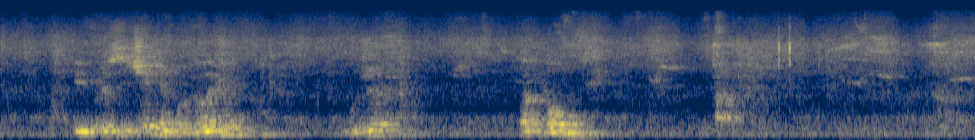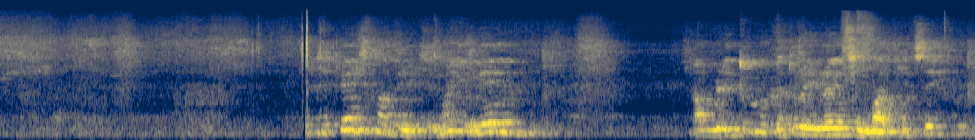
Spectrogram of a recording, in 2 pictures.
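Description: An elderly man lectures calmly in an echoing room.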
